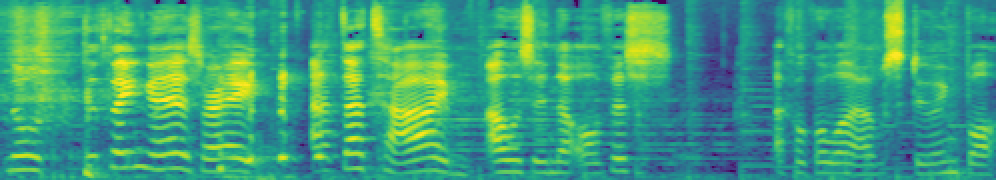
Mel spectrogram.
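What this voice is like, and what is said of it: Chinese-accented English. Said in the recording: “Chinese accent is so perfect... It's so good... Barely strong, only you don't realize.”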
